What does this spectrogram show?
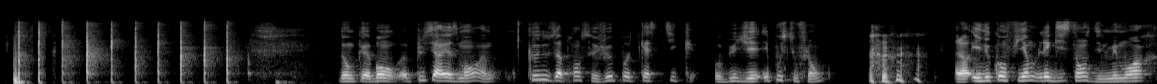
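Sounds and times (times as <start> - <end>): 
applause: 0.1 - 2.5
speech: 3.4 - 11.5
laughter: 8.7 - 9.2.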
